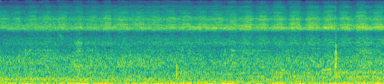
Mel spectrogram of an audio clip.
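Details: Daytime cicadas in tall trees on the Costa Daurada, Spain: a continuous high, even buzzing drone, very loud and unbroken, over a broad hiss of outdoor background noise.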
